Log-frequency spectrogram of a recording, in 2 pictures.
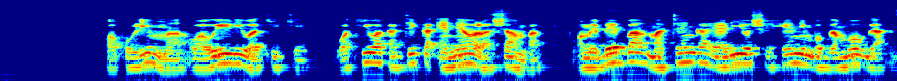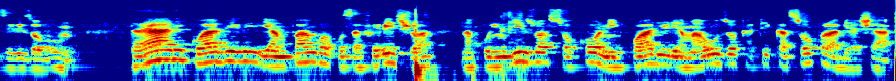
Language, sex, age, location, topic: Swahili, male, 18-24, Dar es Salaam, agriculture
